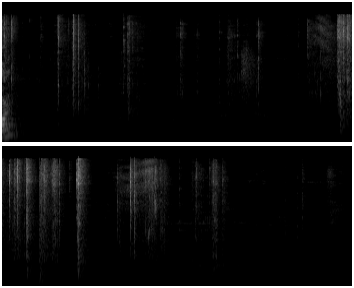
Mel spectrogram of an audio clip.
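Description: Faint rustling and crinkling of stiff double-sided paper as petals are pressed and shaped by hand, in short irregular scrapes, most of them in the second half.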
